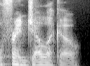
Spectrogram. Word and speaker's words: Frangelico: no with the woman on the bottle oh Frangelico damn not frano I didn't I you know I did hear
